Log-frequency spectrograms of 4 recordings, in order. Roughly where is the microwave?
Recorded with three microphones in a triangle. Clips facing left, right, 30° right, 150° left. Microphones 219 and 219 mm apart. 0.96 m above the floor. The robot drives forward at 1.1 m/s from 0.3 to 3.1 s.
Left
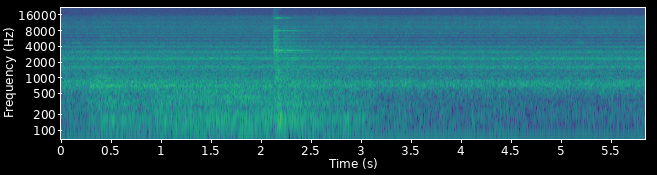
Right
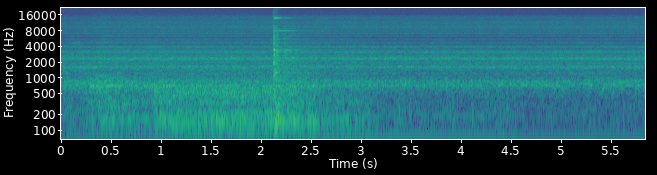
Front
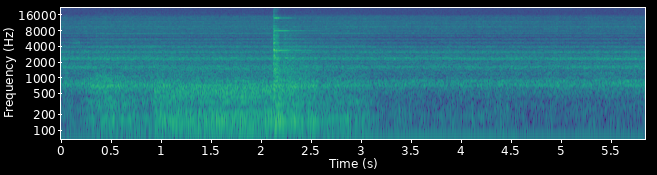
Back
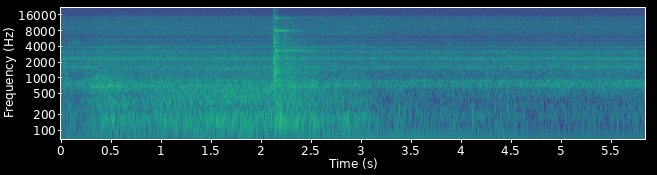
Right.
